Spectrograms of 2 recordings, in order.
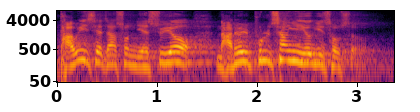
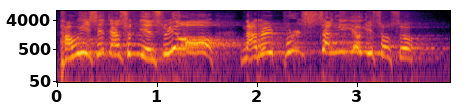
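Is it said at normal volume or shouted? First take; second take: normal; shouted. First: It is said at a normal volume. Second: It is shouted with full force.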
